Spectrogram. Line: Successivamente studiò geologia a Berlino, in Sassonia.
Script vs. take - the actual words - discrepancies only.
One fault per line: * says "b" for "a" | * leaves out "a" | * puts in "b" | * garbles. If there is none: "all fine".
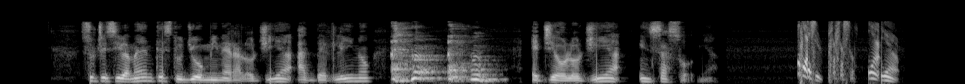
* says "mineralogia" for "geologia"
* puts in "e geologia"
